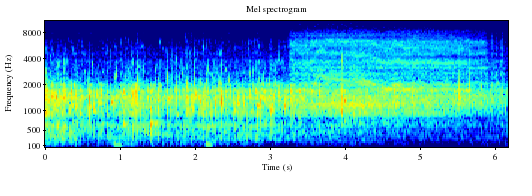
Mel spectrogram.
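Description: Underwater bubbling and crackling from a diver's scuba regulator. A steady hiss switches on about three seconds in and stops near the end.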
